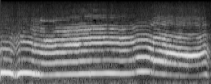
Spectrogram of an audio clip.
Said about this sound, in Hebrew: למה את בוכה? אני רעבה.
